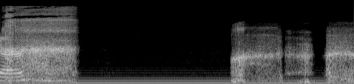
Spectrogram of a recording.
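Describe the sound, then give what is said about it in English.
Someone imitates heavy, raspy, Darth Vader-like breathing, mimicking a man breathing in photos: one long hoarse breath, a brief silence, then three quick rasping breaths in a row. “Like, I feel like I could like hear him breathing in those photos, being like, "Come on, Brittany."”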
